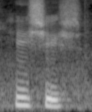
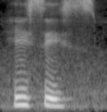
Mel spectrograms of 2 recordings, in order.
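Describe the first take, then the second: First: The second word has an sh sound. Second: The second word has a plain s sound.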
